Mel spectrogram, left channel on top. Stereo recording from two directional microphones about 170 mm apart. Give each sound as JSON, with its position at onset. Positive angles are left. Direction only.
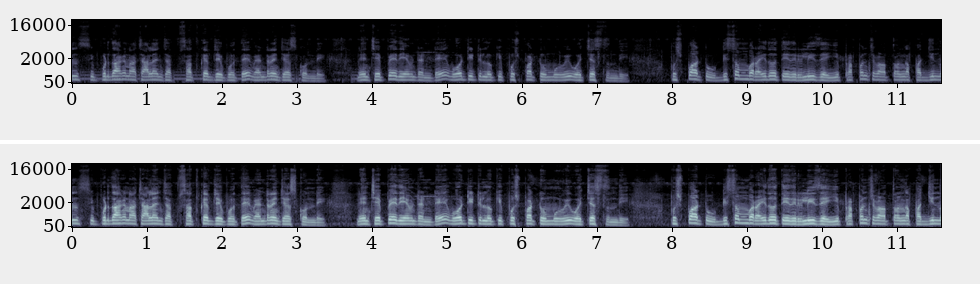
{"t": 0.0, "sound": "a man's voice", "side_deg": 0}
{"t": 8.4, "sound": "speech", "side_deg": -10}
{"t": 9.0, "sound": "speech", "side_deg": -30}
